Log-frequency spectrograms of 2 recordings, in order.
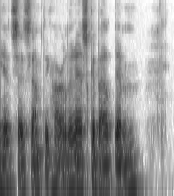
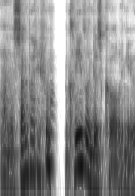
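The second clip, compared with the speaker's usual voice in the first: awestruck, pitched-up delivery; 5 semitones higher than usual. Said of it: "my father came in awed and said".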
